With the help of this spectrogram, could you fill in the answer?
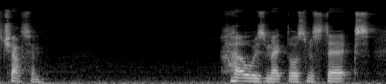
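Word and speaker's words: Chatham: to London 10 panras I might have said chattam it's chattam I always make those mistakes stations in the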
